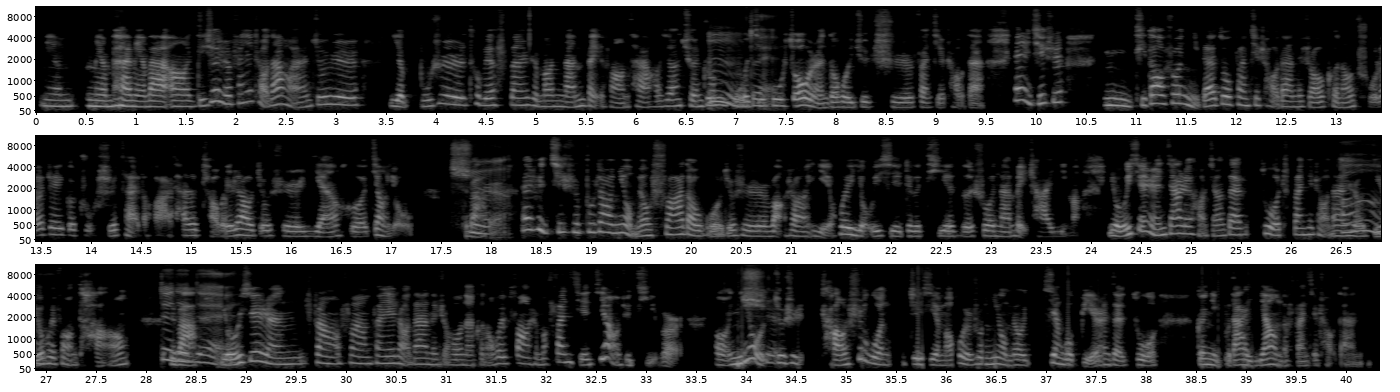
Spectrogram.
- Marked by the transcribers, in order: laughing while speaking: "白"; chuckle; other background noise
- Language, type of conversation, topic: Chinese, podcast, 你有没有一道怎么做都不会失败的快手暖心家常菜谱，可以分享一下吗？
